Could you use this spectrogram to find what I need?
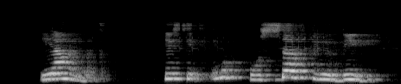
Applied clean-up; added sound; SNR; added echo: neural mask model DeepFilterNet 3.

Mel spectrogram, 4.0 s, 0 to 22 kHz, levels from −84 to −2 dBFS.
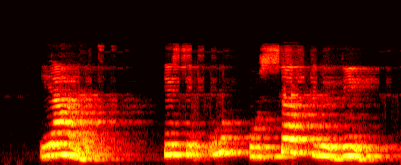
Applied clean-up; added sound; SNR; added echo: neural separator model SepFormer DNS4.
